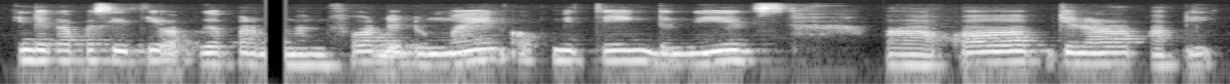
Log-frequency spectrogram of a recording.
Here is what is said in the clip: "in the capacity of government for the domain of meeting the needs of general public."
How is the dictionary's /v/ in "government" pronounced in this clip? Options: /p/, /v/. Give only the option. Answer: /p/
